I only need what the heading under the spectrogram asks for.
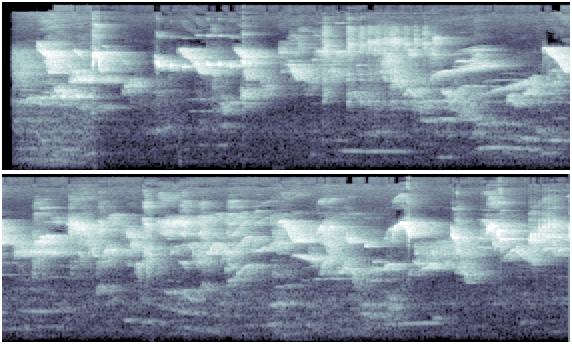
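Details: Horsfield's bushlark from East Java, a diligent singer, pouring out a continuous high song of rapid varied chirps, slurs and buzzy trills with hardly a pause.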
